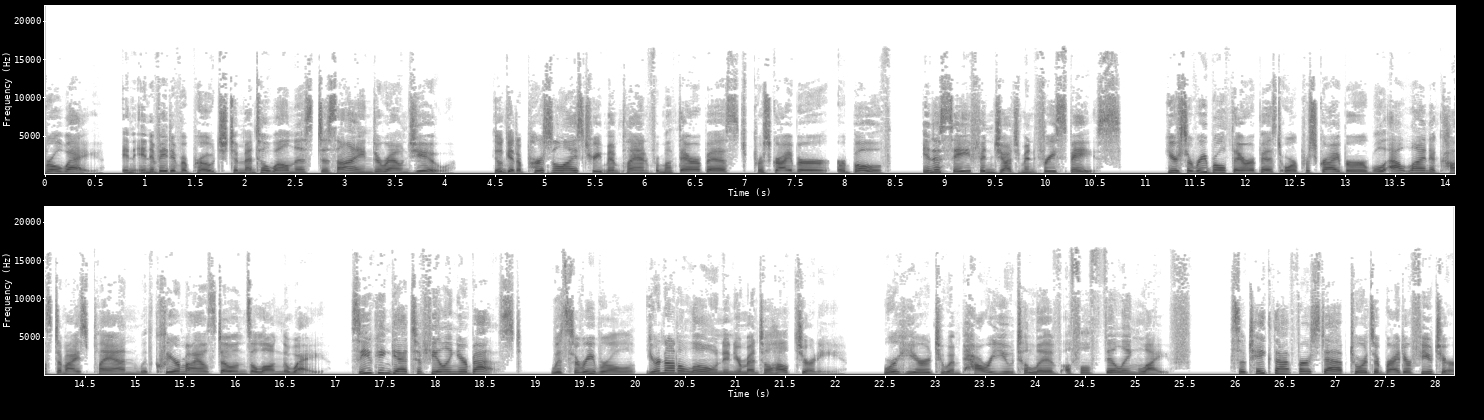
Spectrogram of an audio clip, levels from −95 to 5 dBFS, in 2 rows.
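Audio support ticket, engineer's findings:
DC offset present throughout, about -21 dBFS. Waveform sits shifted off the zero line for the entire speech clip, eating headroom on one side. Spectrogram: steady band at 0 Hz. Inaudible itself. Probable component: input stage or converter lacking DC blocking, passing a constant bias.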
